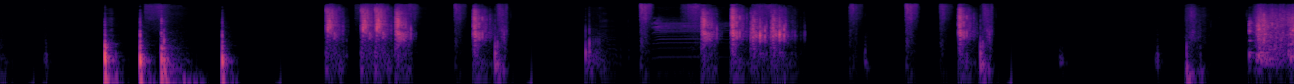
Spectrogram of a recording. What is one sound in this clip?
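Blocks knock and thud as they are set down one after another.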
